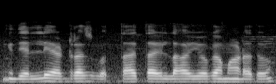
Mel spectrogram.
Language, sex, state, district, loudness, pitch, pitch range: Kannada, male, Karnataka, Raichur, -15 LUFS, 130 Hz, 130-135 Hz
